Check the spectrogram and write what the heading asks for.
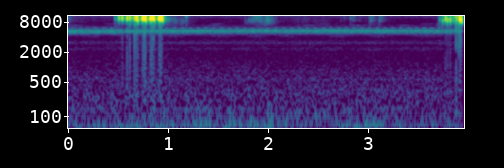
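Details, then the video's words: A katydid in summer gives a short burst of very high, rasping pulses over a steady high insect drone. "Katydid Sounds 🦗 What Does a Katydid Sounds Like?"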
